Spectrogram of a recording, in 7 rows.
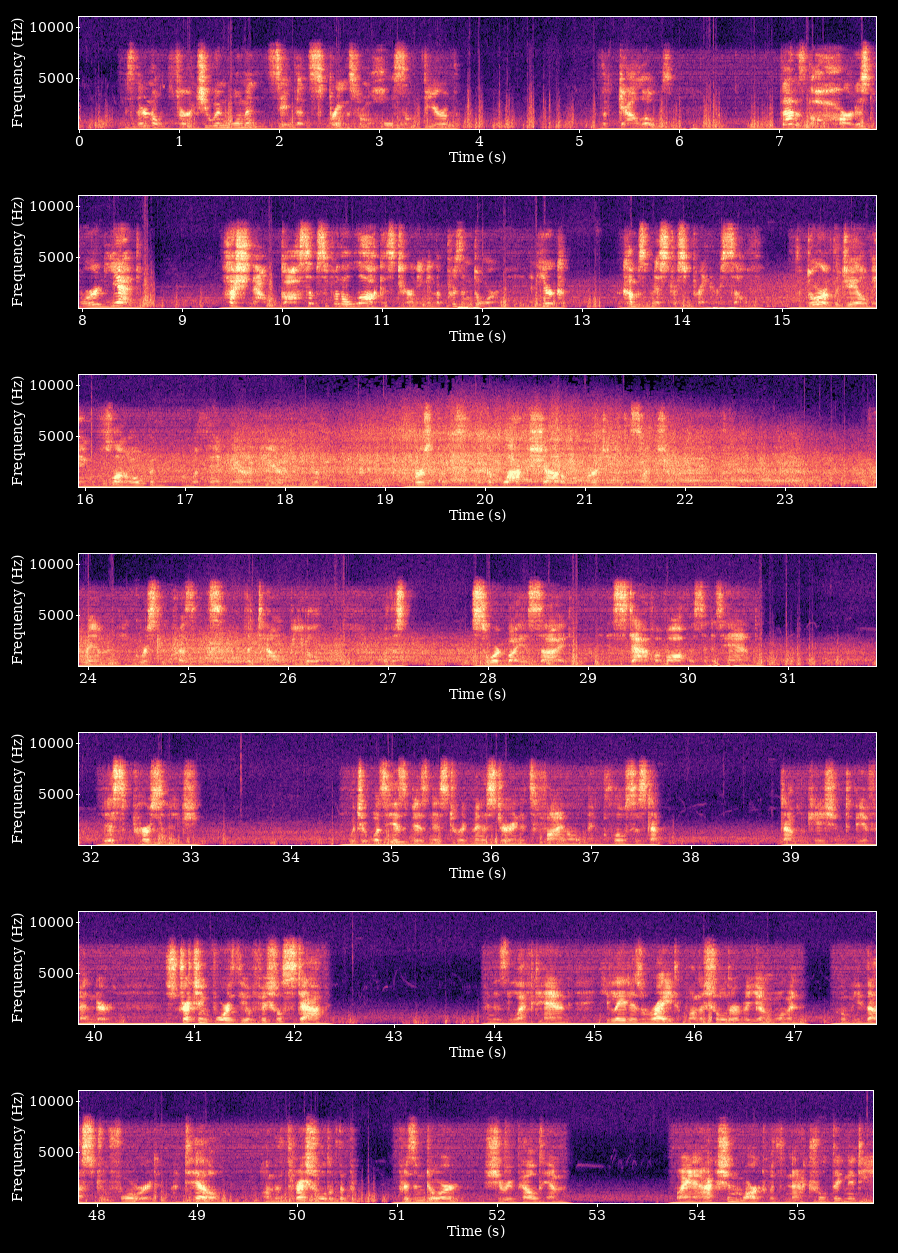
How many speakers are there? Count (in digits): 1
